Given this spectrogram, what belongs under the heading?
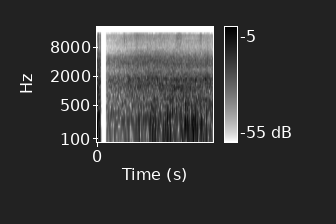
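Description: Wind blows across the spring waterfront in Liepāja, a steady, loud low rumble of gusts buffeting the microphone after a brief cut at the start.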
